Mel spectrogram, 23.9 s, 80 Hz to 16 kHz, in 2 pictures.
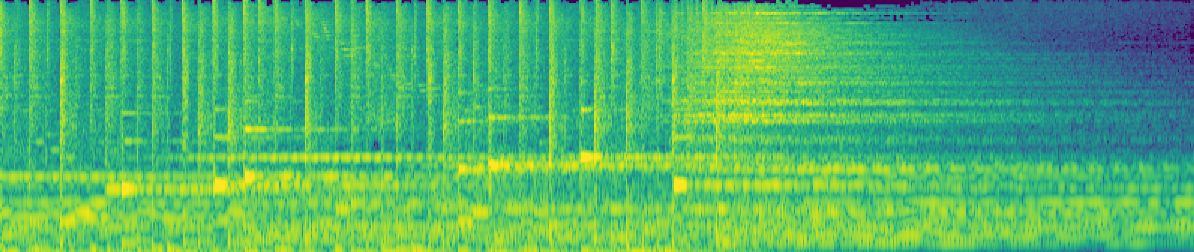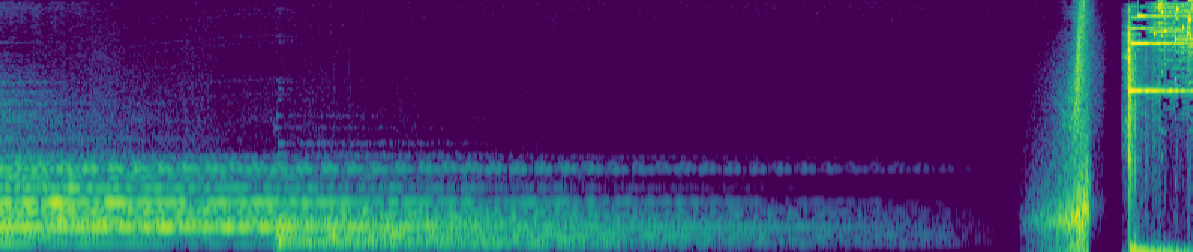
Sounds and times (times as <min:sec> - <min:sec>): Ambient music: 0:00.0 - 0:19.5.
